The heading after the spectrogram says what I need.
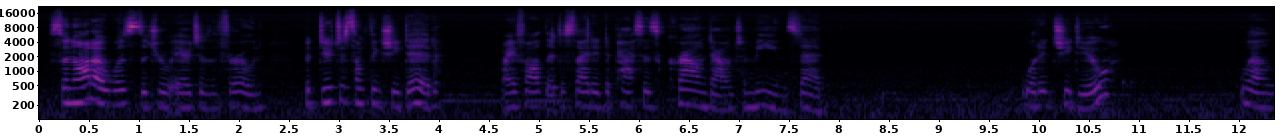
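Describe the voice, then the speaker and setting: A woman voicing a young siren queen, gentle, anxious and apologetic, speaking formally and hesitantly to the listener in an ASMR roleplay. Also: medium pitch, lightly acted. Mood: hesitant, somber. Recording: clearly noisy background ambience.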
